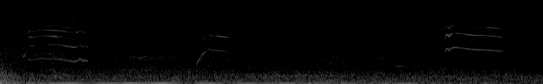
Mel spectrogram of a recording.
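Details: Motherless, sick kittens begging for food: a loud wavering meow, a short rising squeak, then another bright, slightly falling meow, over steady low-frequency background noise.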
